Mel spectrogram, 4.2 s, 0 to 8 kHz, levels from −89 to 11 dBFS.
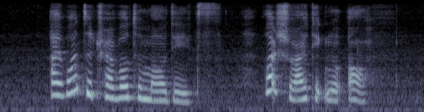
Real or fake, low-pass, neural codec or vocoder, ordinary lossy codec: real; 7.2 kHz; none; none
